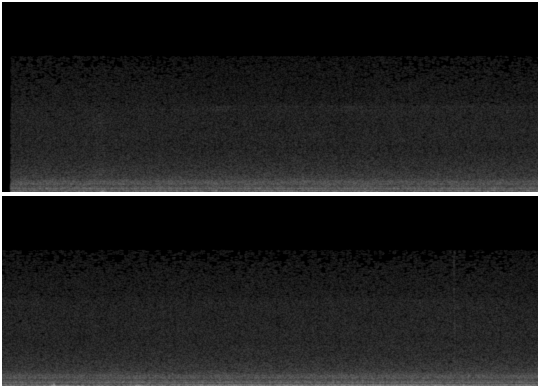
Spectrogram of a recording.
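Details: Honeybee swarm gathering into a swarm trap, bees bearding off it: a dense, continuous low droning buzz of many bees, steady in loudness throughout, with faint rustles and a brief knock near the middle.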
